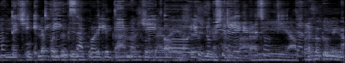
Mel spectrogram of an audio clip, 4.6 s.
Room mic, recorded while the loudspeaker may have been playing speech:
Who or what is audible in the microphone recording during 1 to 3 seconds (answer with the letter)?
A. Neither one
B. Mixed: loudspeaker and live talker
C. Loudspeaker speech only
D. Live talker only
B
